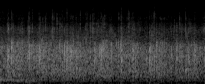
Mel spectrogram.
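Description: Congregation at a Sunday church service claps together in a short, even round of applause, moderately loud and unbroken, with no voices over it.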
